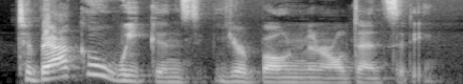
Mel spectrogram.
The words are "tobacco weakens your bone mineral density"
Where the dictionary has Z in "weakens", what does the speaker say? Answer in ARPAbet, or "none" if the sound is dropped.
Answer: Z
